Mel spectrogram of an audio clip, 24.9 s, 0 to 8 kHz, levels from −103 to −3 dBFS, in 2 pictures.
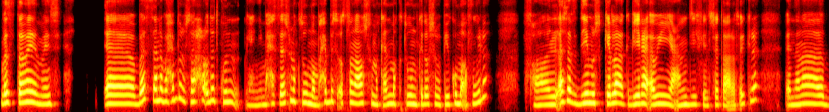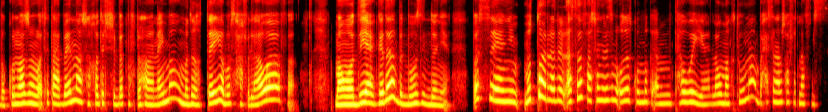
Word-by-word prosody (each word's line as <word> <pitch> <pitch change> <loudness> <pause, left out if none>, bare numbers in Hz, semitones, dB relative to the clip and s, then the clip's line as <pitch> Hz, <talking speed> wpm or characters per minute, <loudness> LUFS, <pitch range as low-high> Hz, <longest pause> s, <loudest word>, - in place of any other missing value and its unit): بس 255 +2 +2
تمام، 265 -1 +5
ماشي. 225 +1 -4 0.7
آآ، 235 0 +5
بس 310 +8 +2
أنا 315 +1 +4
باحب 305 +2 -2
بصراحة 290 -1 -2
الأوضة 315 +5 0
تكون 280 -4 -4
يعني 195 0 -9
ما 210 - -4
أحسهاش 245 +5 -1
مكتومة، 265 -5 +1
ما - - -3
باحبش 280 +7 -3
أصلًا 260 0 0
أقعد 245 +1 +5
في 250 -1 -8
مكان 215 +1 -2
مكتوم 230 0 -1
كده 220 +1 -2
وشبابيكه 220 +1 -3
مقفولة، 250 - -2 0.6
فللأسف، 210 +9 +2
دي 235 +3 +3
مشكلة 250 0 +4
كبيرة 225 +3 +3
أوي 225 +1 +1
عندي 215 +2 -2
في 210 -2 -9
الشتاء 190 +2 -3
على - - -3
فكرة، 310 +9 -6 0.4
إن 205 +1 -2
أنا 230 +1 +2
باكون 200 +2 -5
معظم 245 +2 +2
الوقت 240 +3 -2
تعبانة، 245 +6 0
عشان 240 -5 -3
خاطر 235 +3 -5
الشباك 225 -2 -8
مفتوح 220 0 -7
وأنا 205 -1 +1
نايمة 255 - -2
ومتغطية 240 - 0
باصحى 235 -4 -4
في 175 - -11
الهواء 300 - +3
ف 330 - -14 0.7
مواضيع 215 +5 +6
كده، 265 - +4
بتبوظ 235 +1 -2
لي 250 - -5
الدنيا. 200 -4 -6 0.3
بس 350 +2 -3
يعني 295 -4 +2 0.2
مضطرة 335 - +4
للأسف، 310 +5 -1
عشان 325 +1 -3
لازم 330 0 -6
الأوضة 290 +2 -3
تكون 280 -3 -8
مك 280 0 -8
متهوية، 235 -1 -5
لو 235 +2 -5
مكتومة 285 - -6
باحس - - -13
إن 275 - -2
أنا - - +1
مش 280 +1 -8
عارفة 270 -1 -12
أتنفس. 235 -4 -12
240 Hz, 180 wpm, -24 LUFS, 220-280 Hz, 0.7 s, مواضيع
